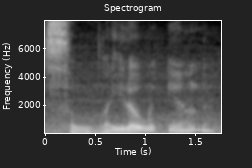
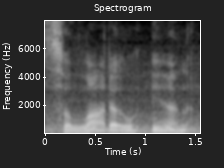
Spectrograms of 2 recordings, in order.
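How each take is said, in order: First: Salado is said the local Texan way. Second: Salado is said the outsider, non-Texan way. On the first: The speaker calls it right. "Doesn't he mean Salado Inn?" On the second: The speaker calls it wrong. "he said"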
